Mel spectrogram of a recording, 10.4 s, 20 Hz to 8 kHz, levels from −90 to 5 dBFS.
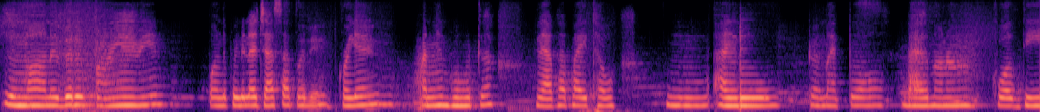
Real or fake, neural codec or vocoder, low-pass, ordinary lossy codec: fake; codec, 16 kHz, 0.5 kbps, X-Codec, HuBERT features, trained on balanced general audio; none; none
